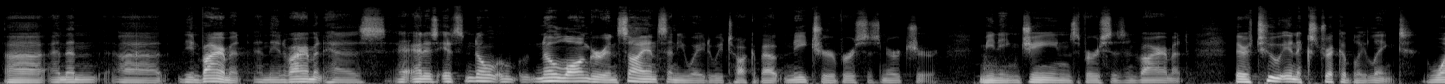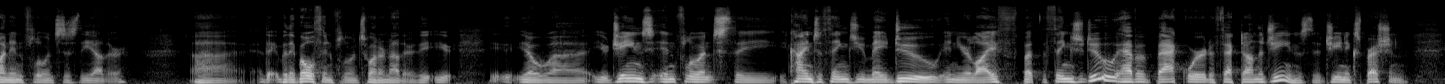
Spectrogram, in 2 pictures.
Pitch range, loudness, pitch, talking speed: 95-120 Hz, -22 LUFS, 105 Hz, 165 wpm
